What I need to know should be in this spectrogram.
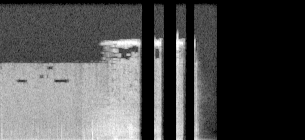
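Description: Television static hisses and crackles in short bursts.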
